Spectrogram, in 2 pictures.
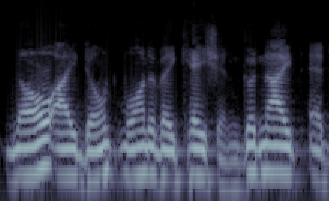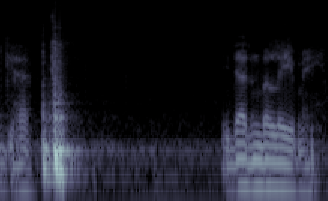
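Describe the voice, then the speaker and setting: An actor playing a flustered security chief who stammers and repeats himself, in a 1950s radio drama. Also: male voice, mid-range voice, unhurried, lightly acted. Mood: pleading. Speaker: security chief at an atomic laboratory. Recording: dull old radio recording.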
